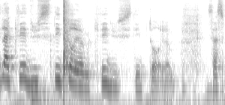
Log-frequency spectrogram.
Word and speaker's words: Sliptorium: présentation donc voici la clé du secret du slip thorium ça se prononce ainsi c'est facile à trouver nous sommes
